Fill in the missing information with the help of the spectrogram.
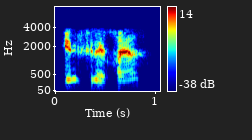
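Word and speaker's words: infini rien: Well, the most famous passage of the Pensée is this Pascal's wager, though he himself names it, and forgive me, my French pronunciation is not good, infinite rien, is it? – Yes, infinite nothing. – Infinity and nothing, that's right.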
